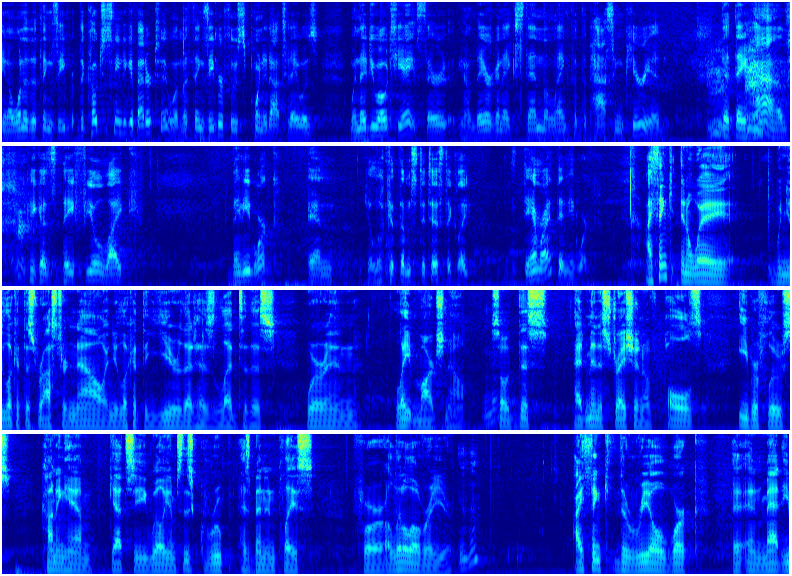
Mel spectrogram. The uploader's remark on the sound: Live From The NFL Meetings. From the NFL's annual meetings in Phoenix.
